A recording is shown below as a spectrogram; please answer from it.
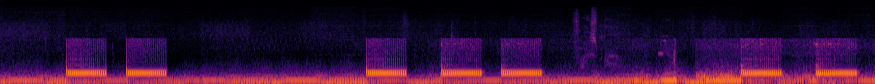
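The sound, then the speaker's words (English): A telephone rings on an outgoing call: a series of short electronic ringing-tone bursts in a regular, partly paired rhythm over a steady low hum, with brief gaps of quiet between groups. “All right, so I need you to dial Dominic Byrne's number.”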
